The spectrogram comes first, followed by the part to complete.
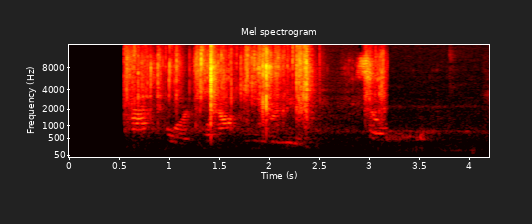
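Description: A plastic straw wrapper on a small drink carton being torn open and crinkled, with quick crackles and clicks, starting about half a second in and stopping a little after three seconds, then the straw pushed into the carton. A quiet voice is mixed in.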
